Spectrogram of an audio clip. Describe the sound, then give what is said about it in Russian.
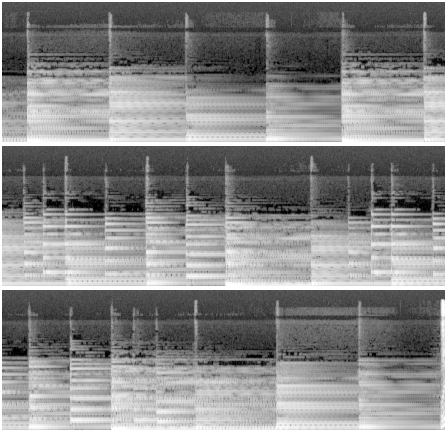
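Looping game music with a steady bass line stepping upward in repeating cycles, a bright synth melody riding over it, restarting from the lowest bass note every few seconds. No voices. “Это простая зацикленная композиция, но очень оригинально продумано взаимодействие баса и мелодии.”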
